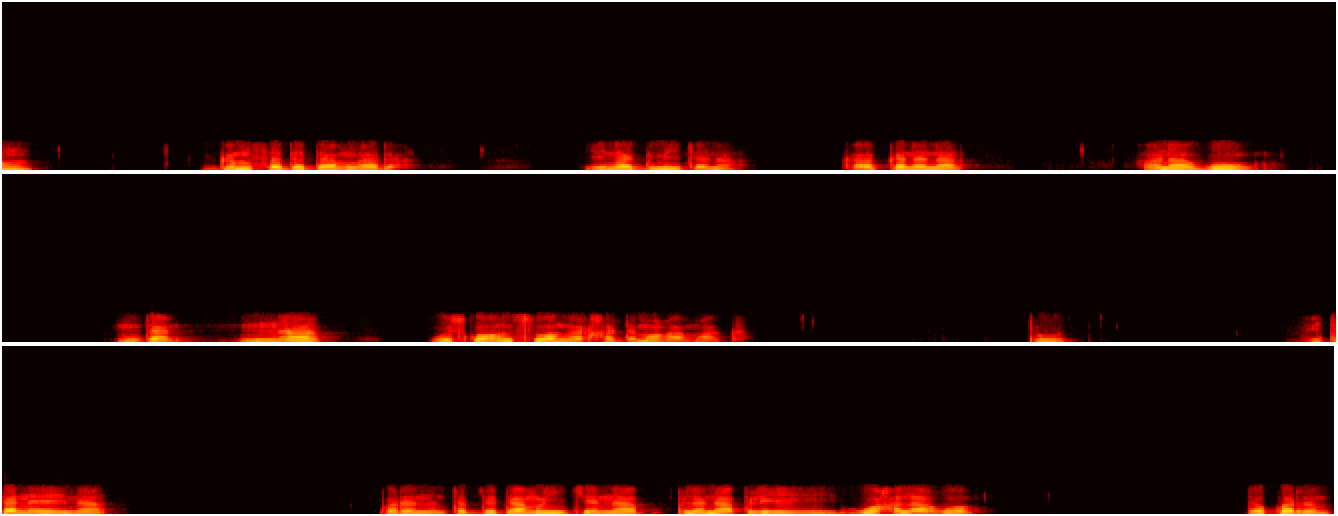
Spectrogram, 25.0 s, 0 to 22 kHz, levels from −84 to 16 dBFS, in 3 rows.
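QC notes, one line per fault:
No faults are heard in this speech. The G.711 telephone coding holds it to the usual line band of roughly 250 Hz to 3.4 kHz, with at most a faint coding noise that follows the level of the sound.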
